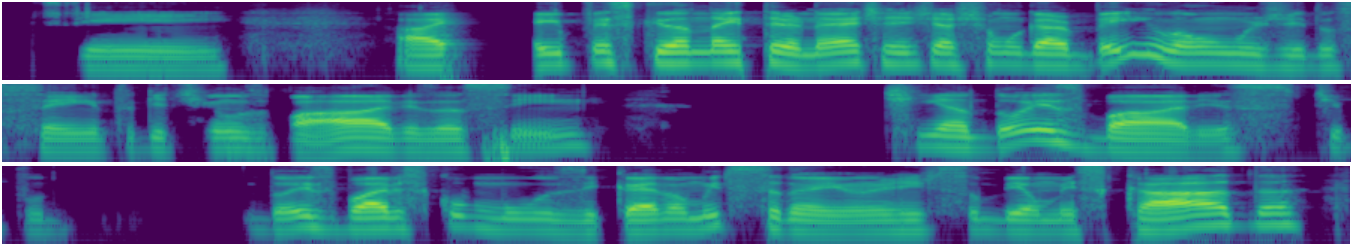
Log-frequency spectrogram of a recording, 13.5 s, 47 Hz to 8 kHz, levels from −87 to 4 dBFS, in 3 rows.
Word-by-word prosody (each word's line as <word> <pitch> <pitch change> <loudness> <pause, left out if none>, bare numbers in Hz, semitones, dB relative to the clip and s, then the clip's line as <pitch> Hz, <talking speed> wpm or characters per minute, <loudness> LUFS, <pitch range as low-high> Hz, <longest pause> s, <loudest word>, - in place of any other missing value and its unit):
Sim. 110 -1 -8 0.5
Aí, 125 +1 +2 0.4
pesquisando 150 -1 +3
na 155 - +5
internet, 150 0 +3
a - - 0
gente 145 0 0
achou 140 +2 -2
um - - -5
lugar 135 -2 +4
bem 235 - -1
longe 140 - -3
do 120 0 -12
centro, 110 -1 -7
que 120 - -10
tinha 120 +2 -8
uns 115 -2 -9
bares, 110 -1 +3
assim, 105 - -6 1.0
tinha 140 -3 -2
2 190 +7 -1
bares, 105 -4 +1
tipo, 115 0 -15 0.6
2 135 +3 -4
bares 135 0 +3
com 160 - -10
música, 125 -5 -5
era 120 +2 +3
muito 155 +6 -6
estranho, 115 -7 -2
a 110 - -4
gente 115 +1 -6
subia 120 -2 -4
uma 110 0 -8
escada, 170 +10 +5
125 Hz, 155 wpm, -22 LUFS, 110-145 Hz, 1.0 s, na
